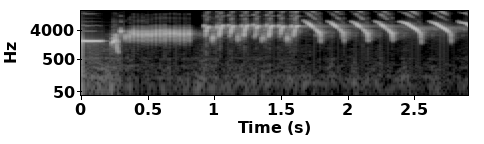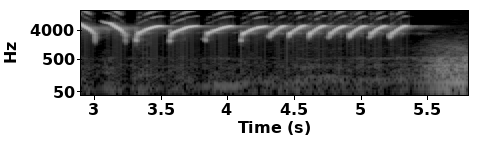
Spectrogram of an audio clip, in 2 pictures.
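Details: Belgian canary singing bright, high trills, then a rapid run of downslurred whistled notes, about four per second, ending in a sustained trill.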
